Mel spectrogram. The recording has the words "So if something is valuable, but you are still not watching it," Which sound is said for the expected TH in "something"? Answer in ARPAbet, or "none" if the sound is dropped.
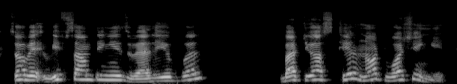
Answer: T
